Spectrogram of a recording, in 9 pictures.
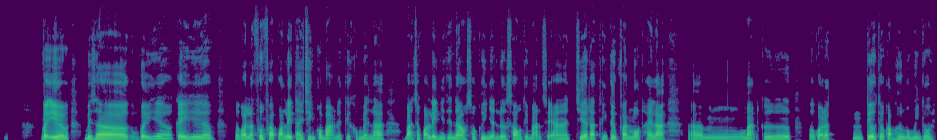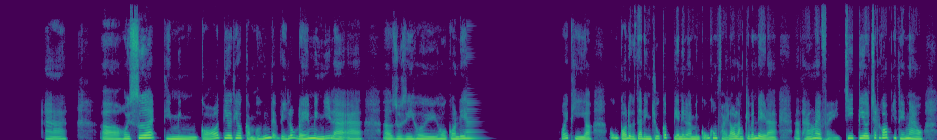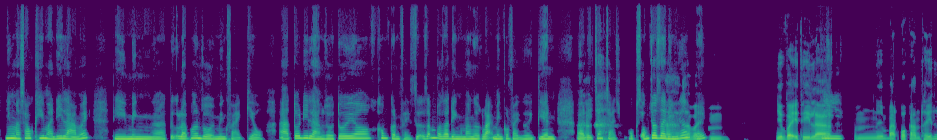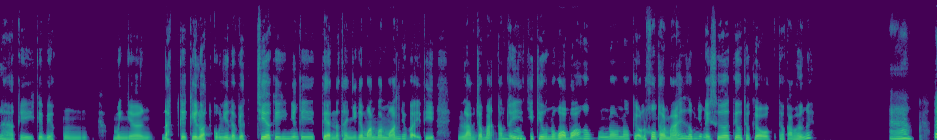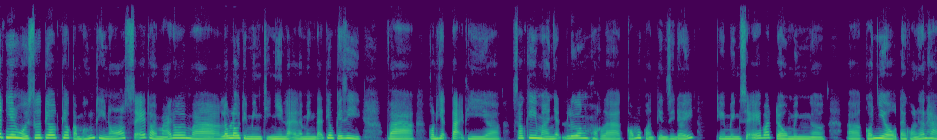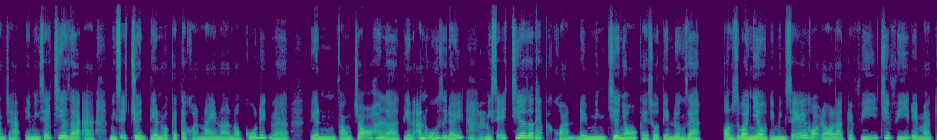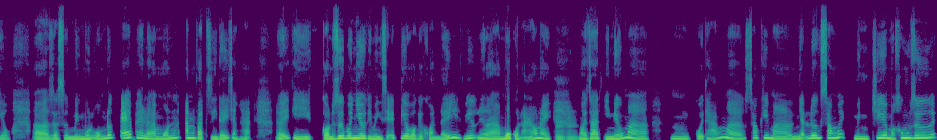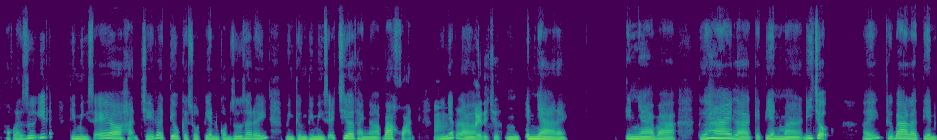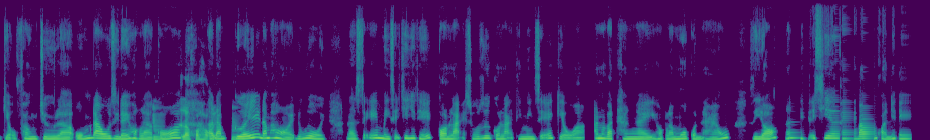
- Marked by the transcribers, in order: other noise; other background noise; tapping; static; distorted speech; laugh; unintelligible speech; unintelligible speech
- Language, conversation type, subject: Vietnamese, podcast, Bạn mua sắm như thế nào khi ngân sách hạn chế?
